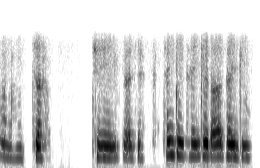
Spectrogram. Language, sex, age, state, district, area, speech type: Bengali, female, 45-60, West Bengal, Darjeeling, urban, conversation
